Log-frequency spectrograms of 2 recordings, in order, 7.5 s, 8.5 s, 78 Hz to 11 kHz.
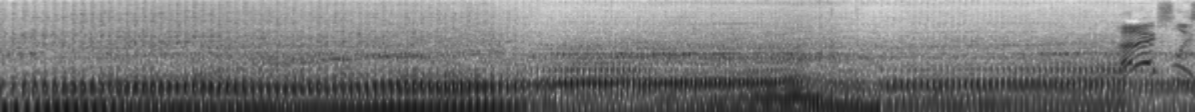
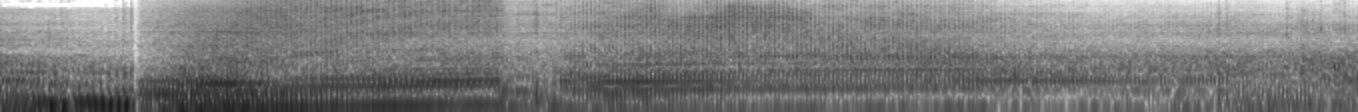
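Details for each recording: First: Arctic Cat 400 4x4 ATV with a homemade straight-through glasspack/resonator built from the original muffler: even thumping idle with a throttle blip. Exhaust note is deep and mellow, not obnoxious, with no rasp or leaks; sounds healthy. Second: Arctic Cat 400 4x4 ATV single-cylinder at idle after blips: loud, hollow, echoing exhaust bark, small backfires on throttle lift-off; muffler cut open with baffles drilled out, so it no longer quiets the exhaust.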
